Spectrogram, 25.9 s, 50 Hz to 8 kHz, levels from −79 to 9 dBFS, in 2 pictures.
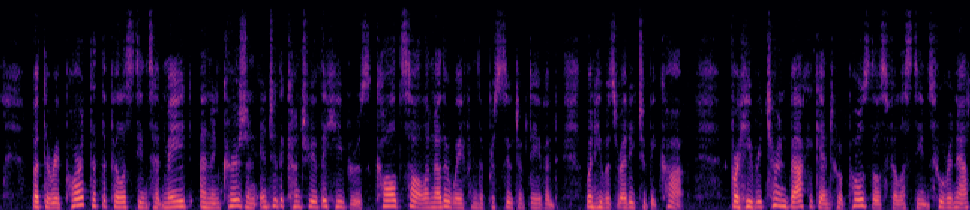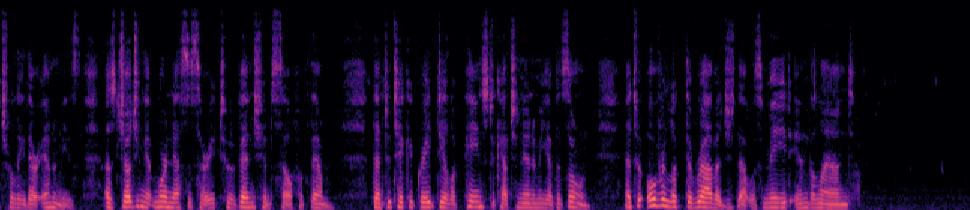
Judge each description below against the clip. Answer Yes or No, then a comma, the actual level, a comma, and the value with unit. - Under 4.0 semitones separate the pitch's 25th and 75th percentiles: Yes, average, 3.2 semitones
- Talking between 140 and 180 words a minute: No, average, 195 wpm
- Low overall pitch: No, medium, 185 Hz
